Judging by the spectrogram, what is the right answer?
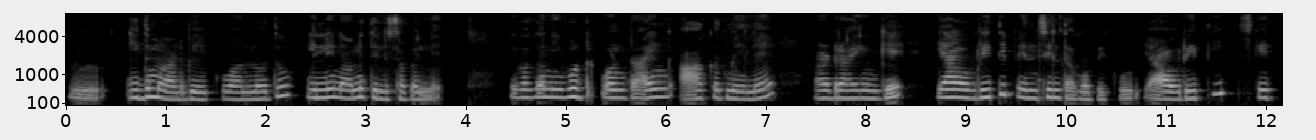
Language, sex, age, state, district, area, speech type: Kannada, female, 18-30, Karnataka, Chikkaballapur, rural, spontaneous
